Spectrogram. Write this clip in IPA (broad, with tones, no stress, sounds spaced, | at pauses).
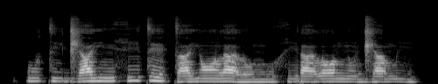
k͡p u˨ t i˨ d͡ʒ a˨˦ j ĩ˧ h i˦ t e˦˨ t a˨˦ j ɔ̃˦ l a˦˨ l o˨ m u˨ h i˧ ɾ a˧ l ɔ˦ n ũ˧ d͡ʒ a˦ m i˦˨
